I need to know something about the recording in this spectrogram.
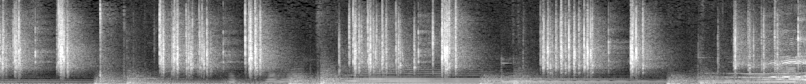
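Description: Stones knocked together by hand in quick clicking bursts, imitating a gun magazine being loaded and machine-gun fire. Beneath them runs a low held orchestral drone, with a deep drum stroke about every two and a half seconds.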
